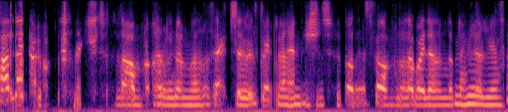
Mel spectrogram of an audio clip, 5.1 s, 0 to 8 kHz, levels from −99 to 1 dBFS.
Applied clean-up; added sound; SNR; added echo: neural diffusion model UNIVERSE++.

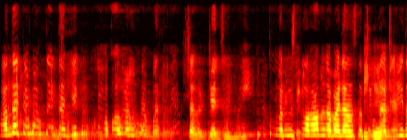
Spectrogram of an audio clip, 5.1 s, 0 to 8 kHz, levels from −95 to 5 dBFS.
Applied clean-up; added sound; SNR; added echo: neural mask model DeepFilterNet 3.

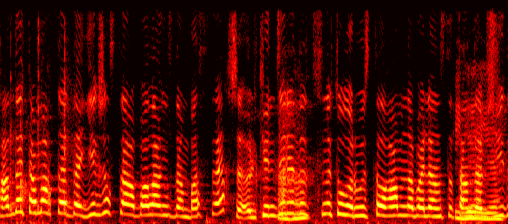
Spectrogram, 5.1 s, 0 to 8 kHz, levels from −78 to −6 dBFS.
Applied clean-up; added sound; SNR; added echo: none; none; none; none.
